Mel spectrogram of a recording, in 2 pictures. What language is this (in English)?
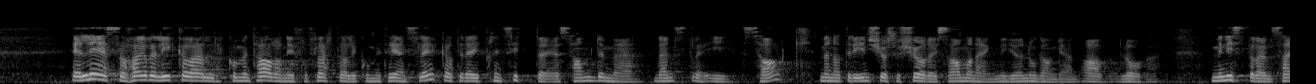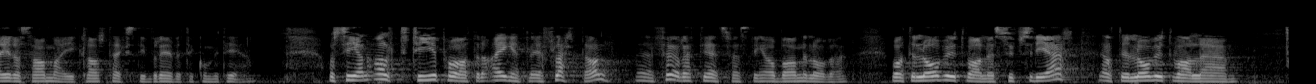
Norwegian Nynorsk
